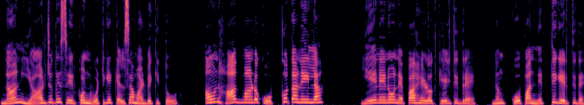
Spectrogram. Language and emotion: Kannada, angry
